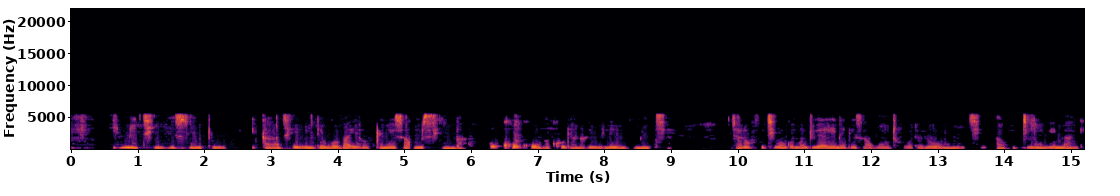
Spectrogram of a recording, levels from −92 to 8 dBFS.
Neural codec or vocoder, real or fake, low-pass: none; real; 5.4 kHz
